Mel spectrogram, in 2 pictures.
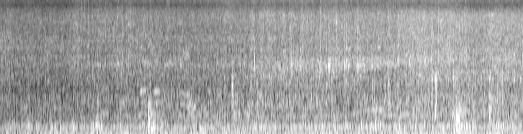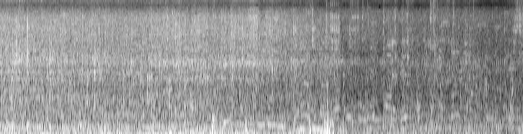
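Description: Car driving slowly on a dirt track, heard from inside the cabin: a steady low rumble of engine and tyres with occasional small knocks, easing off near the end.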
